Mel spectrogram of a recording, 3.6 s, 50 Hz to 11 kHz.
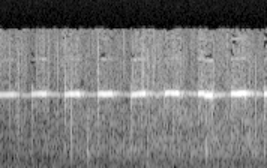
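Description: A radio signal from a satellite in orbit 560 miles above the Earth: a steady, high-pitched electronic tone pulsing in a regular beep-beep rhythm, about two beeps per second, over a bed of crackling static and hiss.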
